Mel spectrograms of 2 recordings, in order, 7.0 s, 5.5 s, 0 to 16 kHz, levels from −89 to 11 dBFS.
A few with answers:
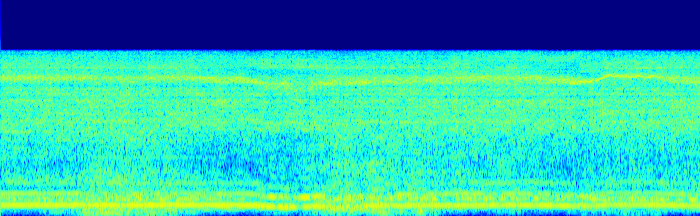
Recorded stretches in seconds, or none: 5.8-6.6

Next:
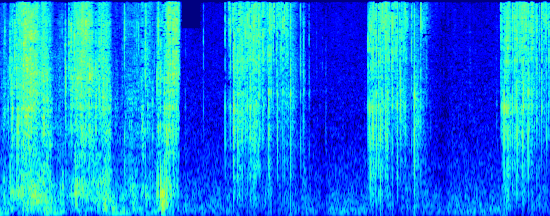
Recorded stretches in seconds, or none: 0.0-5.5

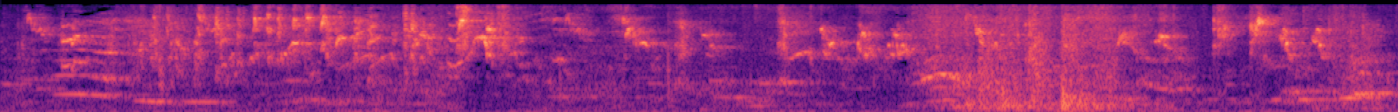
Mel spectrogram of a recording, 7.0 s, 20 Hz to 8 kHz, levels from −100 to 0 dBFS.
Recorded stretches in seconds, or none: 0.0-3.2; 4.4-5.5; 6.4-7.0

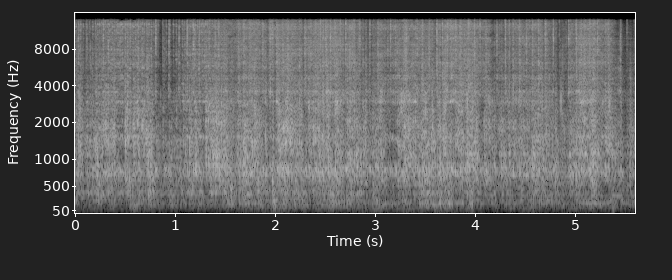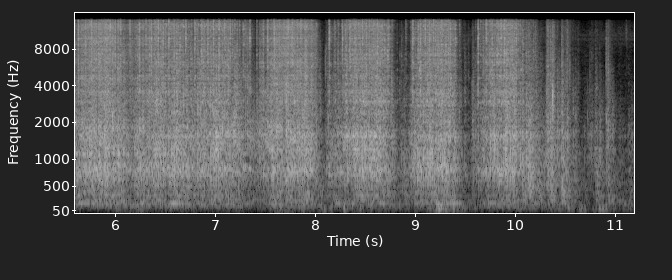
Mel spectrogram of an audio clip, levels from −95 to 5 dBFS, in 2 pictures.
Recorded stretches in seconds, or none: 0.0-1.4; 6.4-7.3; 8.0-11.2

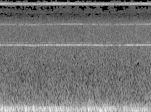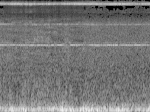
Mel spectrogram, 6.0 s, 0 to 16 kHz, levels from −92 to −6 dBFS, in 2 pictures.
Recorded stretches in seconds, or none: 0.0-3.1; 4.7-6.0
